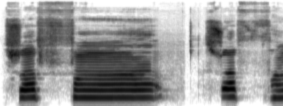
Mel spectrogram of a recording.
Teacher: और अगर हम वस्ल करते हैं तो फिर फ़ा की आवाज़ को हमने इख्फ़ा में बदल देना है, यानी कि आवाज़ को हमने नाक के बांसे से अदा करना है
